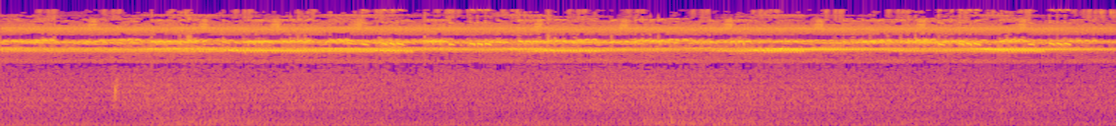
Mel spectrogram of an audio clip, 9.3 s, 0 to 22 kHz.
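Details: Many crickets, including matsumushi and suzumushi, trill together in a beachside grassland in Tainai on a summer night (24 August 2020), a steady high ringing chorus with brief chirps repeating above it.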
